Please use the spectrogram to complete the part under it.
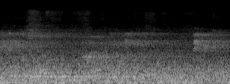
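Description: An overhead train in Athens rumbles past with a continuous low roar and rattling, steady and fairly loud, with no clear voices over it.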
